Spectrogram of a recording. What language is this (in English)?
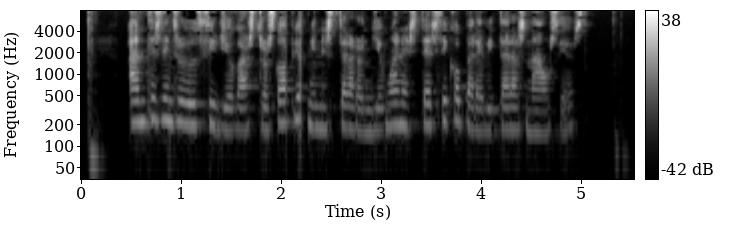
Galician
